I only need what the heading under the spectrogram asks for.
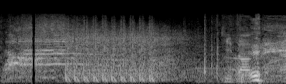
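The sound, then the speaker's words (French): Machine-gun fire from a ninja scene in the action film Force Élite: a rapid burst of evenly spaced shots is followed by a few scattered louder impacts and other film sounds. “Donc, sans même regarder le ninja, il le mitraille.”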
